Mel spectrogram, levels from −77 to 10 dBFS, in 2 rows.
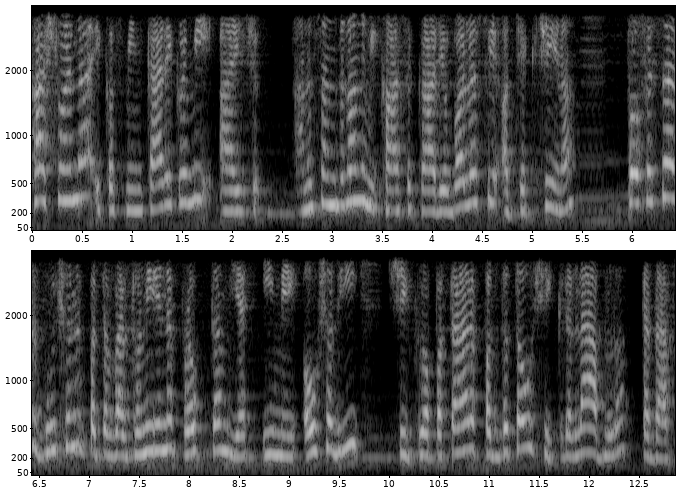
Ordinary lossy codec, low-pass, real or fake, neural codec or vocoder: none; 3.6 kHz; fake; codec, 16 kHz, 0.4 kbps, LongCat-Audio-Codec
